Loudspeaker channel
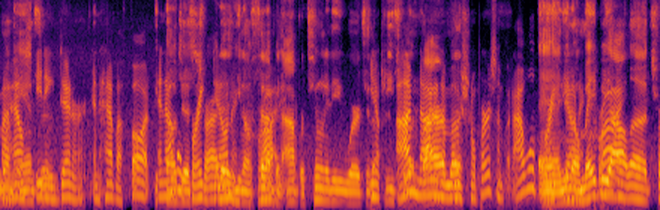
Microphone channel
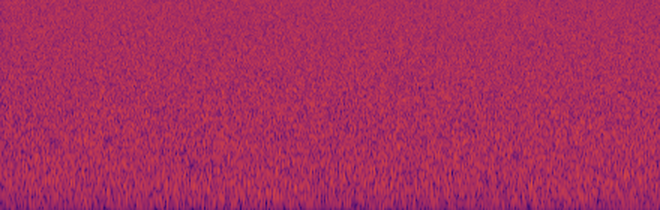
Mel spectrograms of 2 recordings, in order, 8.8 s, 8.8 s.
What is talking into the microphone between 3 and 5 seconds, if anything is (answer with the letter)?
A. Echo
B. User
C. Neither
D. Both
C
